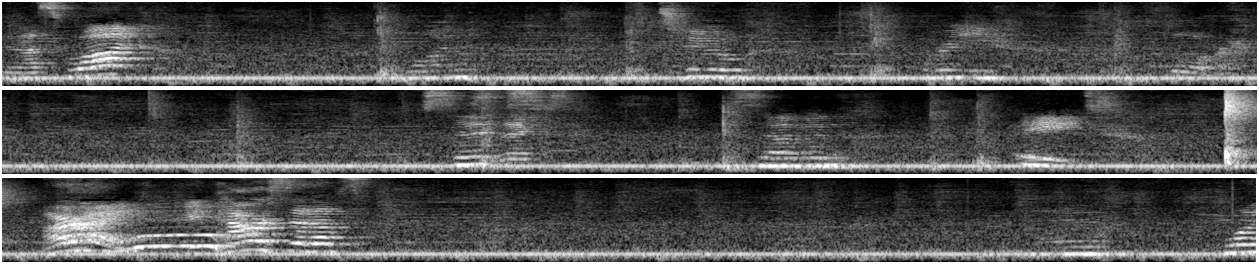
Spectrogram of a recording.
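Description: Scattered thuds and slaps of bodyweight exercise on a rubber gym floor, over a steady low hum. Brief untranscribed voice sounds come through, the loudest about thirteen seconds in.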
